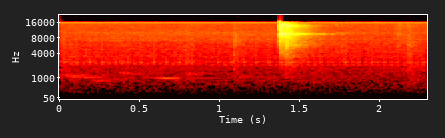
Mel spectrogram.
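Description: A single sharp coin click about one and a half seconds in, with a brief high metallic ring: a coin set down on the table during the coin game.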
